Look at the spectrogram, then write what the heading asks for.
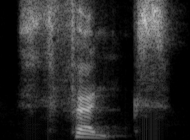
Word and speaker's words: sphinx: which i can't say sphinx sphinx and it's supposed to be one syllable like suffix so i kind of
